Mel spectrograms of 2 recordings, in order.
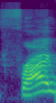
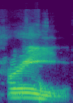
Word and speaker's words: Frii: got to apologize because I was pronouncing the name wrong as in Fry world like yeah it's free and I'll explain that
